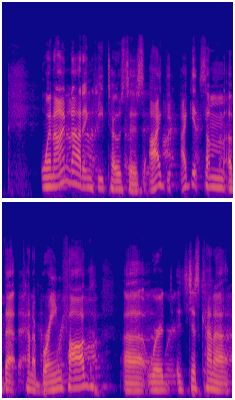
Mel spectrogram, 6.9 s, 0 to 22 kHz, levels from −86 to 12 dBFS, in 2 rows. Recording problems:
echo of what is said; noticeable; throughout; 190 ms later, 15 dB below the speech

